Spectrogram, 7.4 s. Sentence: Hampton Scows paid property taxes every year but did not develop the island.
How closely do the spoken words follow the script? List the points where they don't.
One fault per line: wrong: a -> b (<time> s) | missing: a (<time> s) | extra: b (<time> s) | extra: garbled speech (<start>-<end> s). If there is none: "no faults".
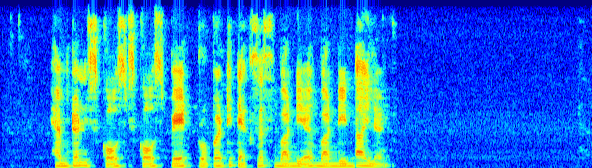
extra: Scows (1.6 s)
wrong: every -> but (3.4 s)
missing: not develop the (4.5 s)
